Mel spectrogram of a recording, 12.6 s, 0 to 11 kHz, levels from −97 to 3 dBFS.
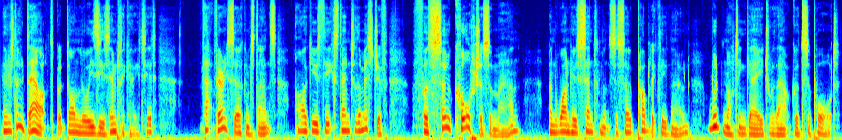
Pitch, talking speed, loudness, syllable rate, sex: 125 Hz, 175 wpm, -19 LUFS, 5.8 syllables/s, male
